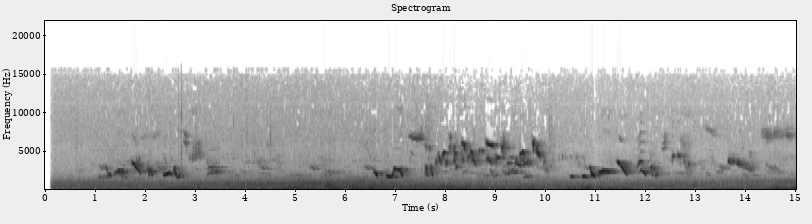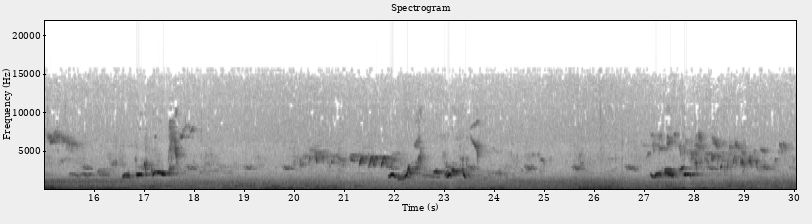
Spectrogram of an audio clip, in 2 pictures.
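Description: Small birds chirping and singing in quick clusters of short notes every second or two, over a steady background hiss.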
